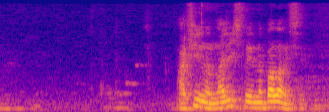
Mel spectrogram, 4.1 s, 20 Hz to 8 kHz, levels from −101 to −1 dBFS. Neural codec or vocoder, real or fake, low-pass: none; real; 7.2 kHz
